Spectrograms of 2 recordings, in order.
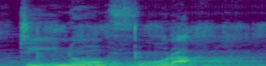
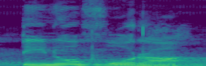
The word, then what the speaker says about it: Ctenophora: The phylum Ctenophora, see C is silent here, Ctenophora is divided into two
